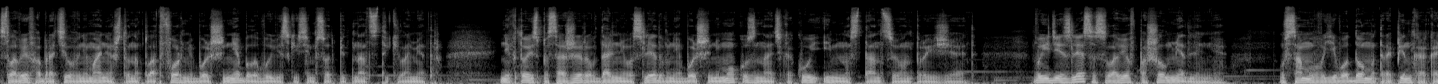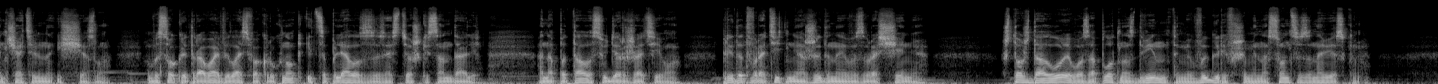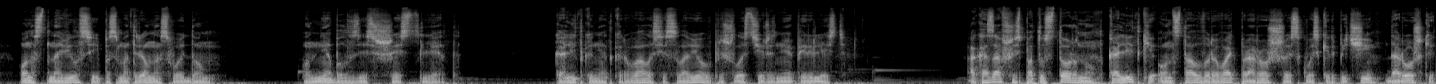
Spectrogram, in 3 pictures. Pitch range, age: 70-90 Hz, 20-39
